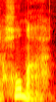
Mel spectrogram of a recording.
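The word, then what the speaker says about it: Houma: Those are pronounced Galeano and Homa.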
